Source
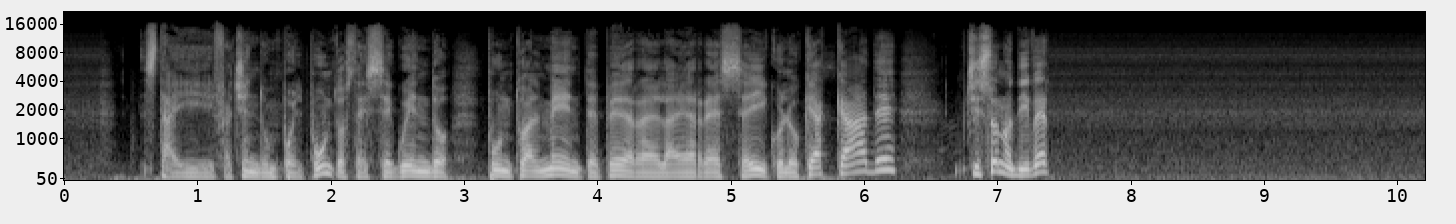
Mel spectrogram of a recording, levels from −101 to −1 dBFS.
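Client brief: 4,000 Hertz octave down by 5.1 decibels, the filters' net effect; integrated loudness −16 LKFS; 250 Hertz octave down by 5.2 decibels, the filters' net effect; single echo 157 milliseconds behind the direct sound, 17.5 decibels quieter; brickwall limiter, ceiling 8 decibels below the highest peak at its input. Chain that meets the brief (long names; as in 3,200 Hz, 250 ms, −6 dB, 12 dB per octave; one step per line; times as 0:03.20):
parametric band 250 Hz −6.5 dB
parametric band 4,000 Hz −7.5 dB
brickwall limiter −22.5 dBFS
single-tap delay 157 ms −17.5 dB
level +18 dB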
